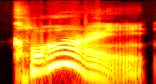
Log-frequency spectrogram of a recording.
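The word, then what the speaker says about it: climb: তারপর পি কে বাংলায় আমরা ফ এর মতো করে ব্রিটিশরা, নেটিভ যারা আছে এরা উচ্চারণ করে। তবে ব্যতিক্রম তো আছেই, সেটা বাদে আর কি। ওকে, ক্লাইম, উঠা।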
